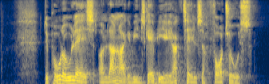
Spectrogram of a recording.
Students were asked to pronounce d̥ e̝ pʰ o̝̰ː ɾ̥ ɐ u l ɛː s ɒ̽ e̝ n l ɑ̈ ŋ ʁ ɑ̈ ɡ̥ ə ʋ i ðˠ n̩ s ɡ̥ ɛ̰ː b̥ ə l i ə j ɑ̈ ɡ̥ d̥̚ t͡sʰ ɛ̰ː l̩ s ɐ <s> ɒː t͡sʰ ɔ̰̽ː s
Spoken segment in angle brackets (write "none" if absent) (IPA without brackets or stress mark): f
